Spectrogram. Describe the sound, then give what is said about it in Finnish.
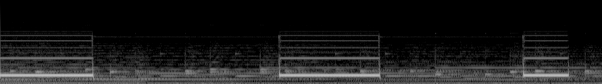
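A telephone ringback tone on an outgoing call to a phone number in Sweden: a steady, buzzy electronic tone sounds three times in long, evenly spaced pulses, with quiet line hiss in the gaps and no talking. “No joo, mä oon siis soittanut tähän numeroon monta kertaa, mutta kerran kun mä soitin, joku vastasi.”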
